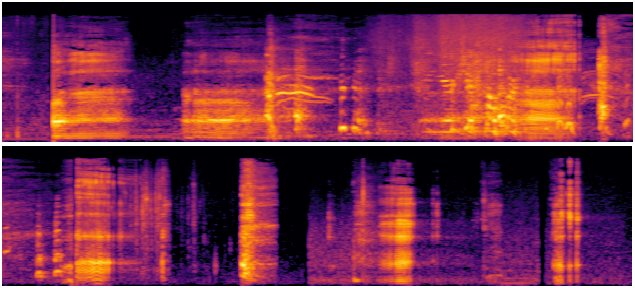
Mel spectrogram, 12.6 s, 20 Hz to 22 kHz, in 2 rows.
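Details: Deliberate burping recorded in 2013: a series of short and drawn-out voiced belches with brief talk in between.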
